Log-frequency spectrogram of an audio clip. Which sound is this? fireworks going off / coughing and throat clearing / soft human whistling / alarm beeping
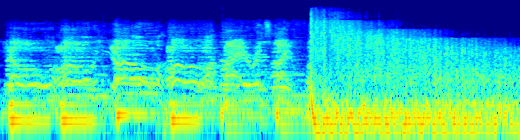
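fireworks going off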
